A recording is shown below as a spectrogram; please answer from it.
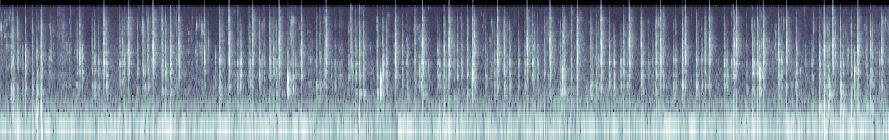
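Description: A medium-size, hollow yellow-green plastic bottle, like a body wash or lotion bottle, is held in one hand in front of a fluffy microphone cover and tapped rapidly with long acrylic nails. Quick, dry, bright clicks come in a dense, uneven stream over a steady low hum, each tap dying away almost instantly.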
